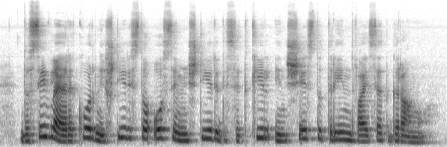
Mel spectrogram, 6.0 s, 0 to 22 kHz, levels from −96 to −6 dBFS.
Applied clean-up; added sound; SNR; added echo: none; none; none; none.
